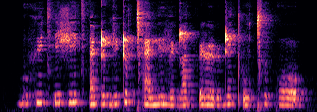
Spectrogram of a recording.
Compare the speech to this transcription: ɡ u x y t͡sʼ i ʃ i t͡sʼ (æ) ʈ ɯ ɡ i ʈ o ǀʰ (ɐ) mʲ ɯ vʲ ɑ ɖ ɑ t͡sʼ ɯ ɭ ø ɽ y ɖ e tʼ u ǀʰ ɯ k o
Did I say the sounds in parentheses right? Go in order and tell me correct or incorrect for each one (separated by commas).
correct, incorrect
